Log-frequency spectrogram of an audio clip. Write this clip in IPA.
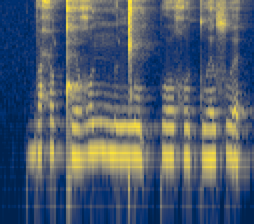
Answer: b ɯ ħ u ǃ e ʁʷ ɯ nː ɯ ŋ͡ǁ õ pː o χʷ a tʷ ɛ sʷ ɛ

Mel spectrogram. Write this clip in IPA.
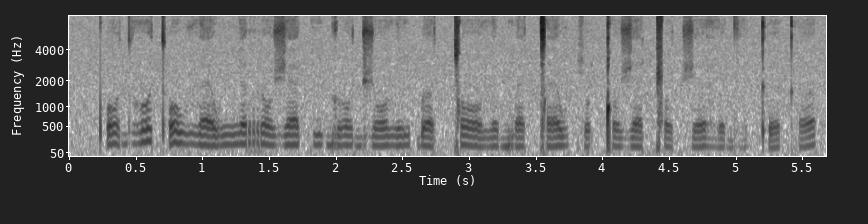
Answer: pʼ o dʱ ʊ tʼ o w ð ɛ w ɲ ə r o ʒ ɛ k i ɡ ɹ o d͡ʒ o ð i ɓ ə ǀ o ð ɪ b w ɛ ǀ ɛ w c ʊ ǃ ʊ ʒ ɛ ǁ ʊ t͡ʃ ɘ ɦ ɪ dʱ ɪ kʼ ɘ kʰ ə

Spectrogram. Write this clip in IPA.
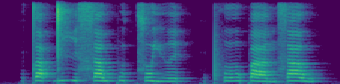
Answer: t̪ a˧ p̚ d iː˥˨ s a˧ w p u˥˨ t̚ s o˥˨ j ʋ e˧ t̚ | pʰ ɤː˧˥ p aː˧˩ n s a˥˨ w

